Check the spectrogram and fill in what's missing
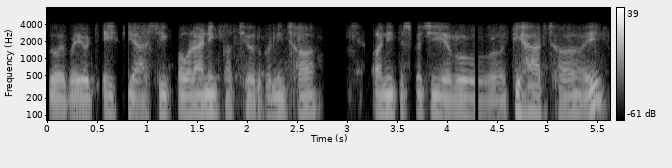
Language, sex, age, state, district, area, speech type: Nepali, male, 30-45, West Bengal, Darjeeling, rural, conversation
